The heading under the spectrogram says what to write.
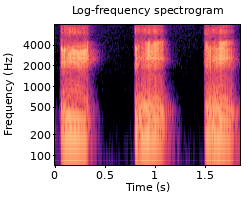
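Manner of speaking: imitated buzzer, short repeated bleats; machine alarm beep. Speaker imitating the scanner across the security queue, alarm beeps. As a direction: mimic an alarm going off.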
